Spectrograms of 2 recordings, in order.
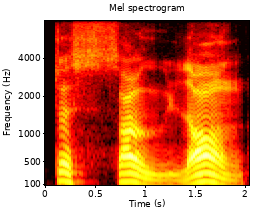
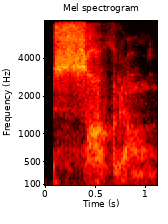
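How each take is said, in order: First: Drawn-out exasperation. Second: A hushed, weary "so long"; whispered aside. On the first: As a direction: stretch "just so long" very slowly and louder. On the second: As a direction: whisper "so long" softly, almost breathless. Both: Shown as a demonstration. Repeats "so long" for effect.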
